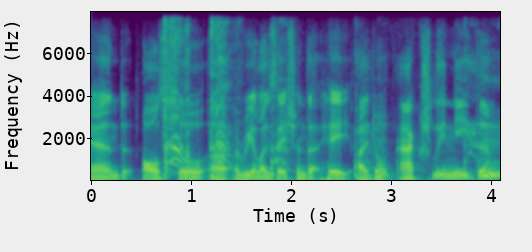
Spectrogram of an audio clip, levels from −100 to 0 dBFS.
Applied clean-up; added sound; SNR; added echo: none; Cough; 8 dB; none.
